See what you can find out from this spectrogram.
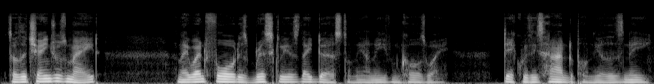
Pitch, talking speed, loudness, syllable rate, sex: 105 Hz, 240 wpm, -16 LUFS, 6.9 syllables/s, male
